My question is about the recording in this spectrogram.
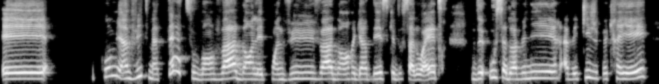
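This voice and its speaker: Flemish-accented woman speaking French, mellow voice. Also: medium pitch, unhurried. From Flanders, Belgium. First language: Flemish Dutch. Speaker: workshop facilitator. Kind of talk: guided visualisation and spiritual coaching to an online group.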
